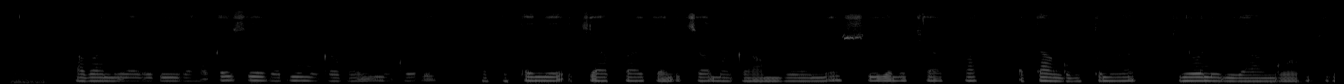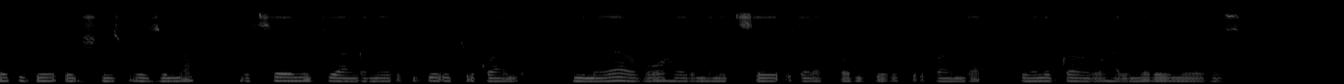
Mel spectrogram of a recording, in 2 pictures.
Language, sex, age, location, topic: Kinyarwanda, female, 18-24, Kigali, health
